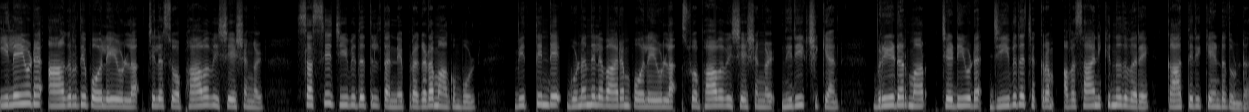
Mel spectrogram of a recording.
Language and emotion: Malayalam, neutral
